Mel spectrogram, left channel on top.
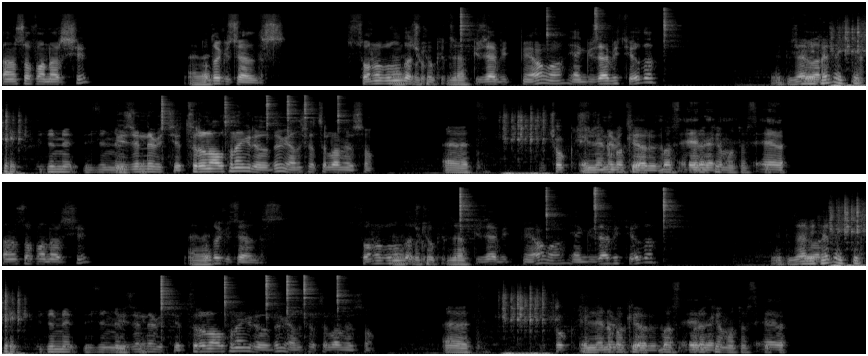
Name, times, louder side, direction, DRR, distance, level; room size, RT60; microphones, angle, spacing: voice 1, 0.0-0.9 2.0-2.8 3.5-4.3 4.7-6.5 8.0-8.6 9.8-12.3 14.1-15.8 16.2-16.4, left 6 dB, 80° left, 0.3 m, -34 dB
voice 2, 3.9-4.7 7.7-9.9 13.0-13.5 14.4-16.1, left 1 dB, 5° left, 0.5 m, -36 dB
sound 1, 4.6-4.8 5.4-5.7 5.9-6.1 6.6-6.8 7.3-9.4 10.2-10.5 10.8-12.2 12.5-14.7, right 2 dB, 75° right, 0.9 m, -38 dB
2.3 x 2.1 x 3.7 m
head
